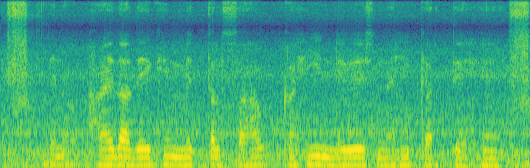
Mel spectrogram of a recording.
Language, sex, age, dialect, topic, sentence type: Hindi, male, 25-30, Kanauji Braj Bhasha, banking, statement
